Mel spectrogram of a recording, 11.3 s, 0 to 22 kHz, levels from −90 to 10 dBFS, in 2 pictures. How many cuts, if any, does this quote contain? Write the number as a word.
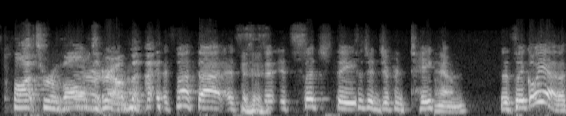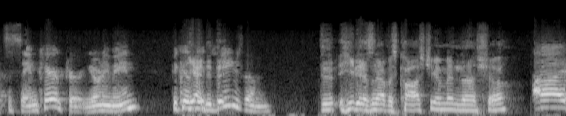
three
